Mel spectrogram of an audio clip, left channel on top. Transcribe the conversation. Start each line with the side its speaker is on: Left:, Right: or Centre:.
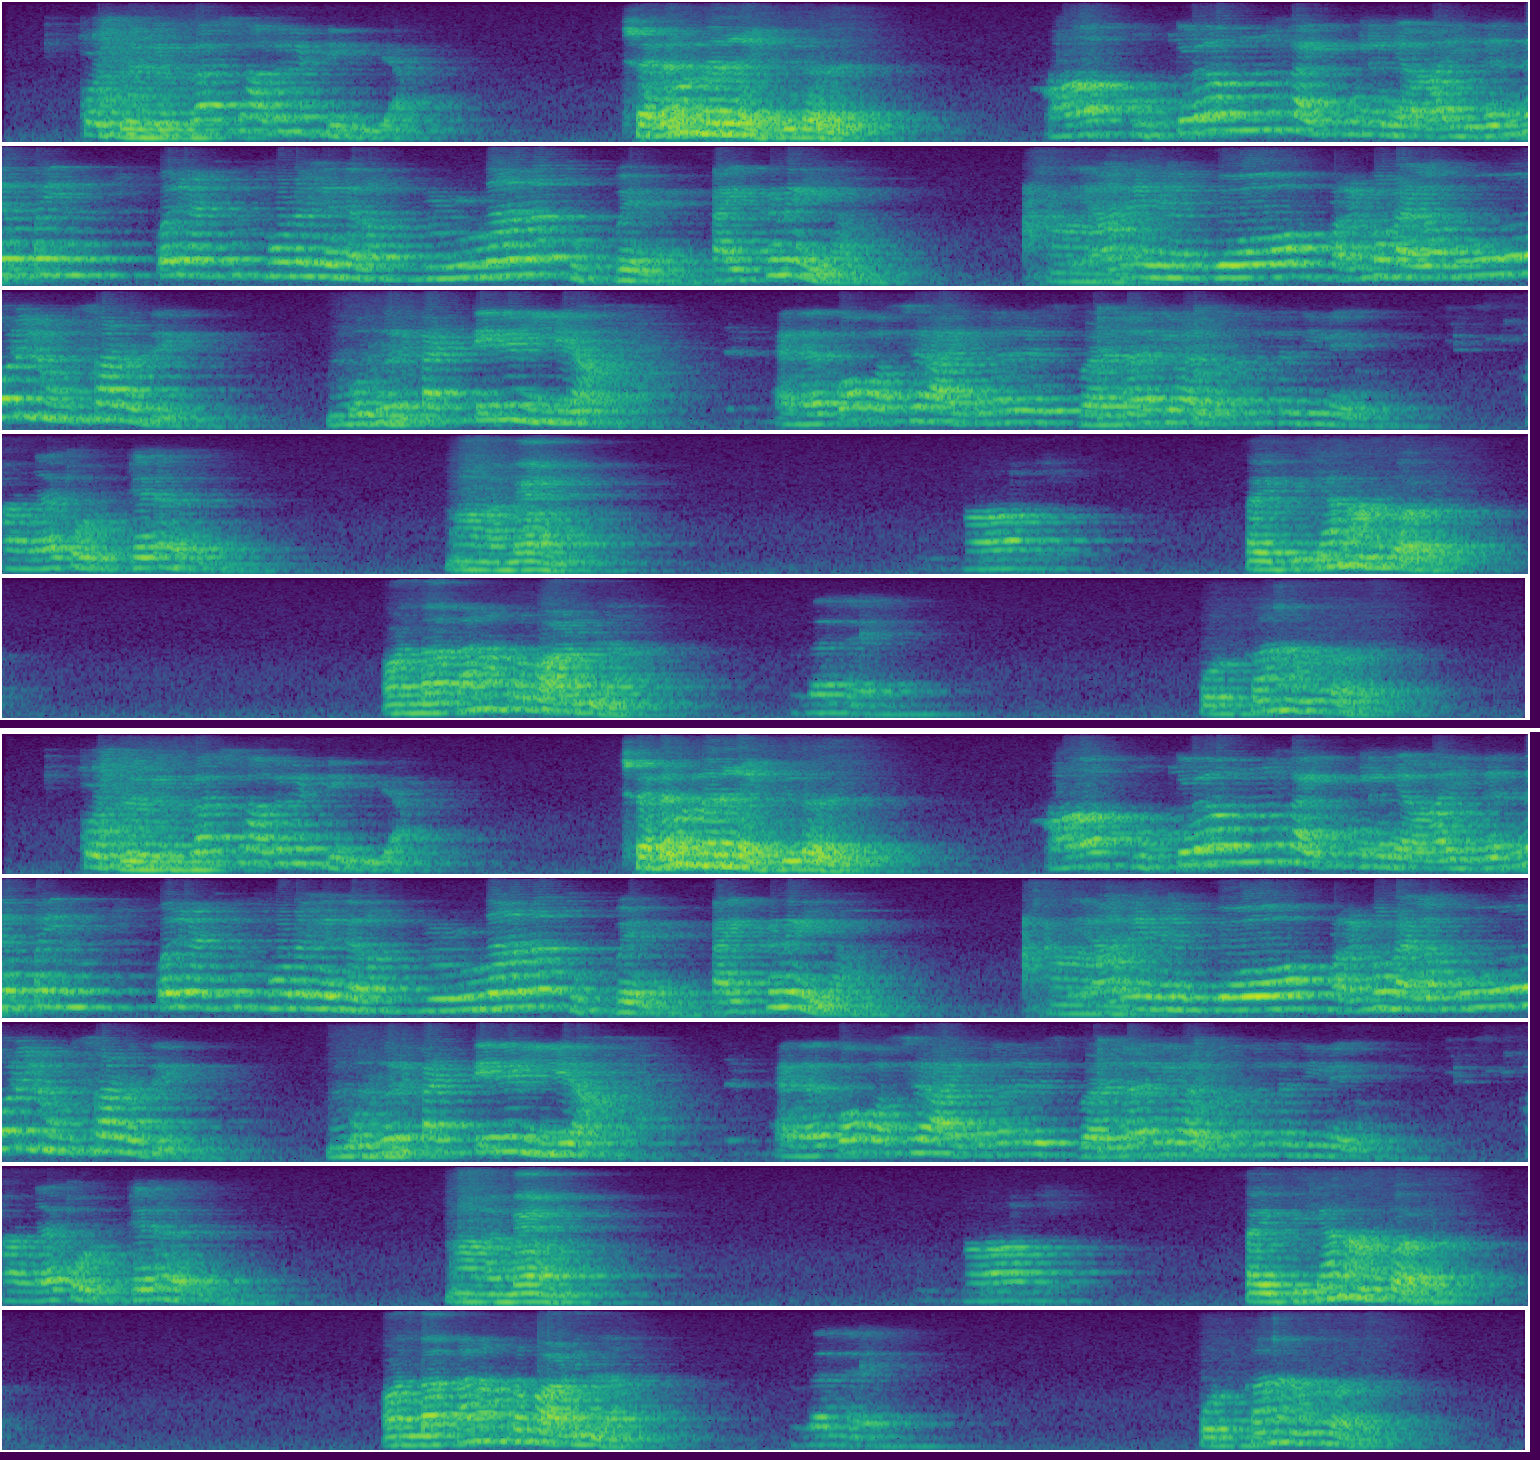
Centre: കൊടുത്ത്‌
Right: ഉം
Centre: ഇപ്രാവശ്യം അത് കിട്ടിട്ടില്ല
Right: ചെലേ പിള്ളേര് കഴിക്കൂല അത്
Centre: ആഹ് കുട്ടികളൊന്നും കയിക്കൂല ഞാൻ ഇതന്നെ ഇപ്പ ഇര് ഒരു രണ്ട് സ്പൂണ് ഇന്ന്ന്റെ റബ്ബേ ഇങ്ങനെ തുപ്പന്നെ കയിക്ക്ണില്ല
Right: ആഹ്
Centre: ഞാന് എങ്ങനെപ്പോ പറയുമ്പോ വെള്ളം പോലെ ലൂസാണ്ത്
Right: ഉം
Centre: ഒന്നൊരു കട്ടിലില്ല എങ്ങനെപ്പോ കുറച്ച് ആയിക്കോട്ടെന്ന് വിചാരിച്ച് വെള്ളം എങ്കിൽ വെള്ളം എന്നൊക്കെള്ള രീതിലേ അങ്ങനെ കൊടുക്കന്നങ്ങട്ട്
Right: ആണലേ
Centre: ആഹ്
Right: കയിപ്പിക്കാനാണ് പാട് ഉണ്ടാക്കാൻ അത്ര പാടില്ല
Centre: സുഖല്ലേ
Right: കൊടുക്കാനാണ് പാട്.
